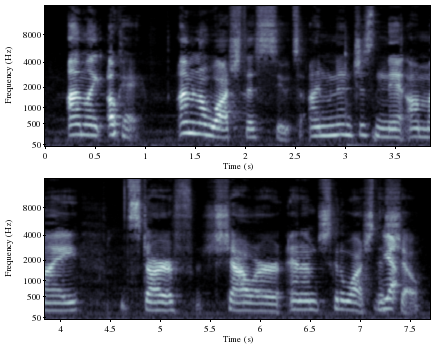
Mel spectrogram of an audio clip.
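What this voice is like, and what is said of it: Sick-sounding, slightly off voice. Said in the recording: “I thought I was homesick, as you can probably hear in my voice. I'm a little off.”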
